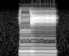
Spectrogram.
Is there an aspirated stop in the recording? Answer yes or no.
no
